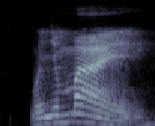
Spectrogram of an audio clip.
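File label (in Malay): "menyemai", Malay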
